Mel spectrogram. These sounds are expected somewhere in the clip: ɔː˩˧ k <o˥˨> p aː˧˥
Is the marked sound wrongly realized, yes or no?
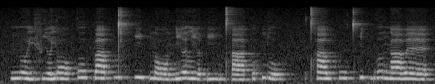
no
